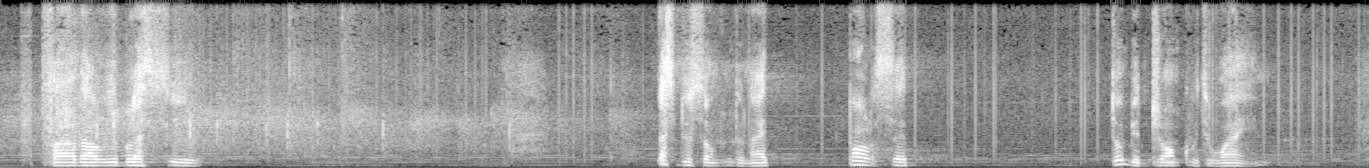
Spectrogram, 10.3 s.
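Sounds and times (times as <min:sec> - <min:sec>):
church congregation clapping hands during a worship service: 0:00.0 - 0:06.8
speech: 0:00.3 - 0:01.6, 0:05.1 - 0:07.0, 0:08.4 - 0:09.6.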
